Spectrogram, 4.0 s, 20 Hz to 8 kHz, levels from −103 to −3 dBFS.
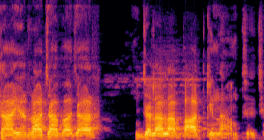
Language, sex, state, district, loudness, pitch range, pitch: Angika, male, Bihar, Purnia, -17 LUFS, 100-110 Hz, 100 Hz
